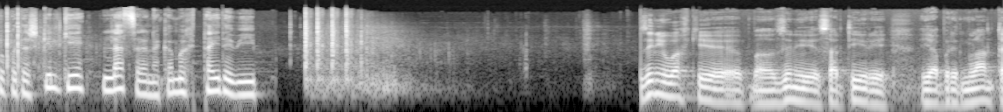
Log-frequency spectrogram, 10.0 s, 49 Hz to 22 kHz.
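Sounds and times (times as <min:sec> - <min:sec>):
automatic rifle fire: 0:00.0 - 0:00.7, 0:03.0 - 0:04.5.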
